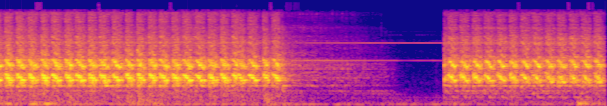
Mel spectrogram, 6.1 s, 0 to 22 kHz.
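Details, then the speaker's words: Marketplace truck with earlier misfires, fitted with new plug wires, cap and rotor: long steady cranking at about three starter beats a second with no catch, then a pause and more cranking; hard starting because the plug wires are in the wrong firing order, fixed by re-routing them. "But we done flipped these plug wires around 15 different times. We finally got it to fire up."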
